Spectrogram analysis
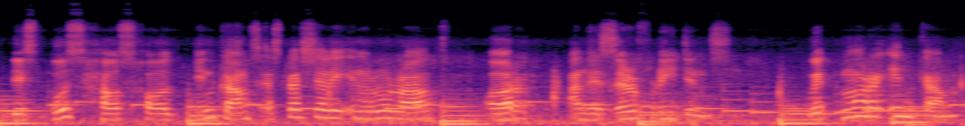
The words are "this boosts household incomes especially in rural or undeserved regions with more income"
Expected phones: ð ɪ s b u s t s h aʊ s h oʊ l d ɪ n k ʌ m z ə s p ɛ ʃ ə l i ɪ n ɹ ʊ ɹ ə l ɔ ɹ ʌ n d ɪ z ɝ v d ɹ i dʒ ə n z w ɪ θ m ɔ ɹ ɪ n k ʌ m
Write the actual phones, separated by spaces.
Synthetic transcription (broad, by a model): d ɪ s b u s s h aʊ s h oʊ l d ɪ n k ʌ m s ə s p ɛ ʃ ə l i ɪ n ɹ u ɹ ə l ɔ ɹ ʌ n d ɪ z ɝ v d ɹ i dʒ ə n s w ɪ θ m ɔ ɹ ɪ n k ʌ m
